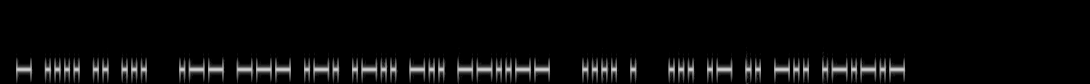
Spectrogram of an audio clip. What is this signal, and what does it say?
Morse code, heard as a keyed tone, about 25 wpm, 700 Hz. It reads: THIS WORLD, HE SAID.
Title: Sentences from Top 1600 Words 25wpm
